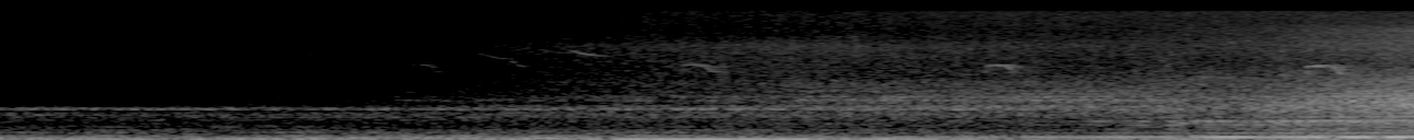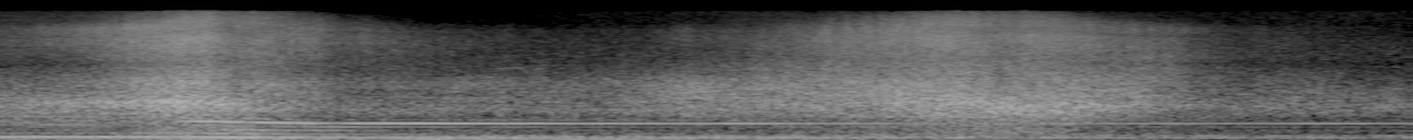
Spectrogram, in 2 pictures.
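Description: Film soundtrack with no speech: a low sustained drone, joined about eight seconds in by a steady held note, with two swelling rushes of noise that peak about eight and twelve seconds in and fade away.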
